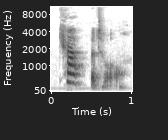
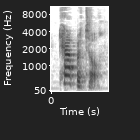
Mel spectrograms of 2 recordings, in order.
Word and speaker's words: capital: vowel is black but the i and the a here are also schwa capital capital relative has a stress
